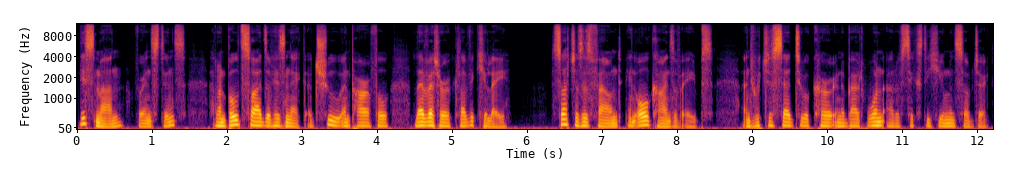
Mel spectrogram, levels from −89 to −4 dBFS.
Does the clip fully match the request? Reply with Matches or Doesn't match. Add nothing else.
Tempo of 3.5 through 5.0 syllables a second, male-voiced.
Doesn't match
